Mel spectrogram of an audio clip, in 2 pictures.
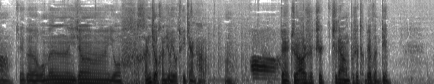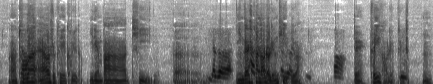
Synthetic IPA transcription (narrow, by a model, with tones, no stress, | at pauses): ʈ͡ʂɤ˥˩ɡə˩wɔ˨˩mə˦ni˨˩t͡ɕi˥ŋjo˨˩ʊxə˧˥nt͡ɕjo˧˥ʊxə˧˥nt͡ɕo˨˩˧jo˨˩t̪ʰwe˥ɪt͡ɕjɛ˥˩nt̪ʰa̰˥lə̰˨n̩˥˩ | we˥˩ɪʈ͡ʂɻ̩˨˩jɑ˥˧ʊʂ̬ɻ̩˥˧ʈ͡ʂ̩˥˧ʈ͡ʂɻ̩˥˧ljɑ˥˩ŋp̬u˧˥ʂ̬ɻ̩˧t̪ʰɤ˥˩p̬jɛ˧˥wə˨˩nt̪i˥˩ŋ | ə̰˥˧t̪ʰu˧˥ka˥na̰˧˥ə˥˧ʂɻ̩˥˩kʰɤ˧˥i˧˥kʰɑ˨˩ly˥˩d̪ə̰˩i˥˩t̪jɛ˨˩npa˥t̪ʰi˥˩ | ə̰˧˩˥ɡə˩˨˩i˥ŋka˥ɪʂɻ̩ʰ˥˧a˥˩nt̪ɑ˧˥˩ə˞˨˩li˧˥ŋt̪ʰi˥˩t̪we˥˩bɐ˨˩˥ | t̪we˥˩ɪkʰɤ˧˥i˧˥kʰɑ˨˩ʊly˥˩ʈ͡ʂɤ˥˩ɡə˩ʈ͡ʂʰʊ˧˩˦ŋn̩˥˩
